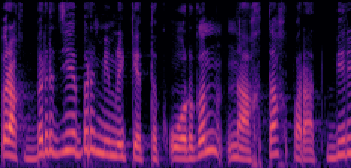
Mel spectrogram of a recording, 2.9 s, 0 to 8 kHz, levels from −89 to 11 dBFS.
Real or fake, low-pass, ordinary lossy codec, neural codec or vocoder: real; none; none; none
